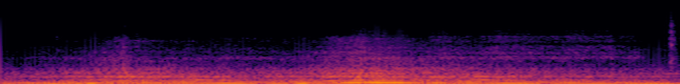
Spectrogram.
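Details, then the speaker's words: High-mileage Ford at idle: engine blips up smoothly from steady low rumble and settles back, clean with no misfire or rattle; owner notes occasional shudder at idle; normal revving. "revs up totally fine you know all of that stuff"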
